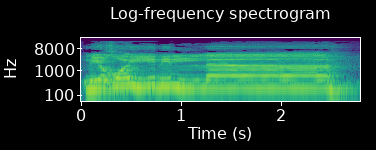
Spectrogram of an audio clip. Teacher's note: लाम ऑफ अल्लाह से पहले हर्फ के नीचे है ज़ेर, तो इस लाम ऑफ अल्लाह को बारीक पढ़ेंगे, यानी अपनी आवाज़ को नीचे गिराकर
